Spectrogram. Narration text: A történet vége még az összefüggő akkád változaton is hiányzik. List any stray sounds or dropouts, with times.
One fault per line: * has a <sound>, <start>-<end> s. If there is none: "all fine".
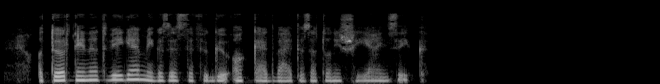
all fine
